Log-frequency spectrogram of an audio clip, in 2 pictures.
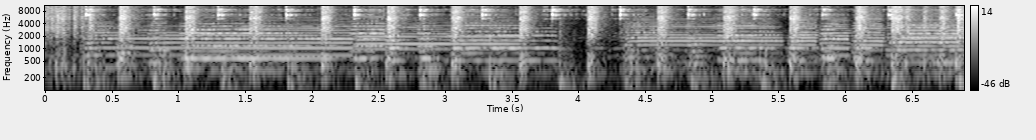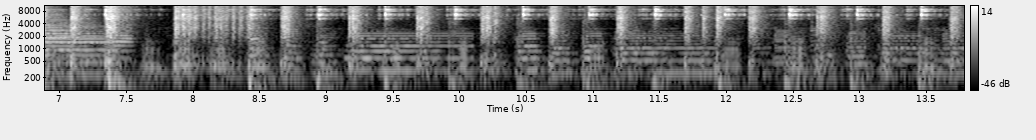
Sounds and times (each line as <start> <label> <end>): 0.0 fanfare is playing, walking in the streets 13.7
